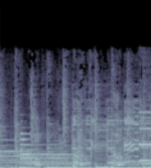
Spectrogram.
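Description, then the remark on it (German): A dog barks repeatedly in a quick, steady rhythm, five or six sharp barks, with a constant tonal hum running underneath; the dog is barking because the doorbell rang at the door. “Er sagt, ich belle. Ja, ich belle, denn es hat an der Tür geklingelt.”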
